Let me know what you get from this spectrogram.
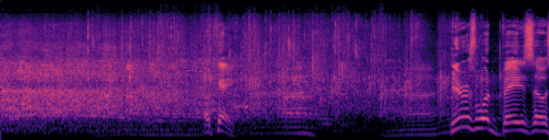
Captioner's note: laughter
